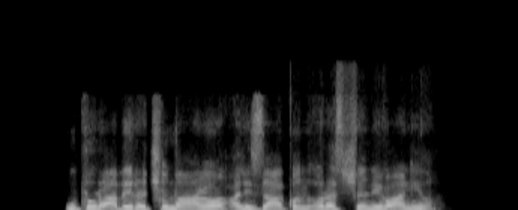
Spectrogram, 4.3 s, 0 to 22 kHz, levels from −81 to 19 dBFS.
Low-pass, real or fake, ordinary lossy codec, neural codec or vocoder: 14.4 kHz; fake; Opus, 24 kbps; codec, 44.1 kHz, 2.6 kbps, SNAC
